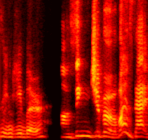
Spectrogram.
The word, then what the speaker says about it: Zingiber: It's pronounced Zingiber.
